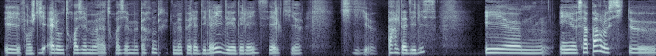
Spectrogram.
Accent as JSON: {"language": "French", "town": "Évreux", "region": "Normandy", "country": "France", "said": "Et c'est vrai que je suis une d'Évreux. Donc, moi, je suis quand même. On a beaucoup bougé avec mes parents. Hein, donc, en fait, j'ai pas vu que Évreux dans mon enfance."}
